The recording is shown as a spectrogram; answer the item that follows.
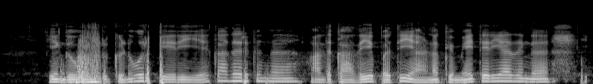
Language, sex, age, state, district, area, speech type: Tamil, male, 18-30, Tamil Nadu, Cuddalore, rural, spontaneous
